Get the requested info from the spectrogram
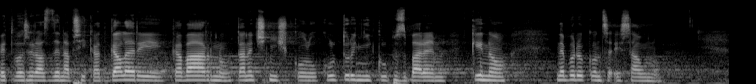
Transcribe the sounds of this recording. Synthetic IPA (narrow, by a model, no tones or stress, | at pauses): vɪt̪vo̞r̝ɪlazdɛnapr̝̥iːklad̪ɡalɛɾɪjɪkavaːɾnut̪anɛt͡ʃɲiːʃko̞lukult̪uɾɲiːklupzbaɾɛmkɪno̞ | nɛbo̞do̞ko̞nt͡sɛʔɪsawnu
